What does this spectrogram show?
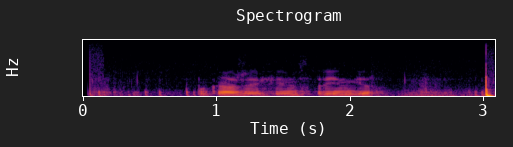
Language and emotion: Russian, neutral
